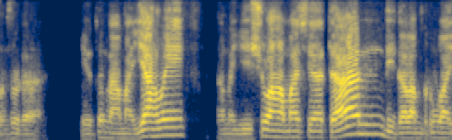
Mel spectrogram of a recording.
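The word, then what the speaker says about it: ישוע: pintu keselamatan yaitu melalui Yod Shin wau Ain bacanya yesua karena siapa berseru Siapa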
